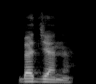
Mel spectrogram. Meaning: star anise
- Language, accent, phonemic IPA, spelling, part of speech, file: French, France, /ba.djan/, badiane, noun, LL-Q150 (fra)-badiane.wav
